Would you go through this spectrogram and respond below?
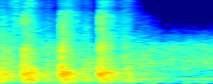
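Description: Three quick, evenly spaced knocks on a door, sharp and fairly close, each ringing briefly before the sound fades out.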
